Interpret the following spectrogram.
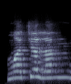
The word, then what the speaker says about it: अचलम्: अचलम, ध्रुवम. अचलम, ध्रुवम. अचलम। अचलम। अचलम। हम इसे 'मचलन' नहीं कहेंगे। अचलम्, मचलान् नहीं, अचलम्, अचलम्, अचलम्।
